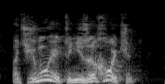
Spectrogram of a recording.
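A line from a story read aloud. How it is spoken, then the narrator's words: Offended exclamation. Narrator (Russian): обиженно воскликнул мистер Глуп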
